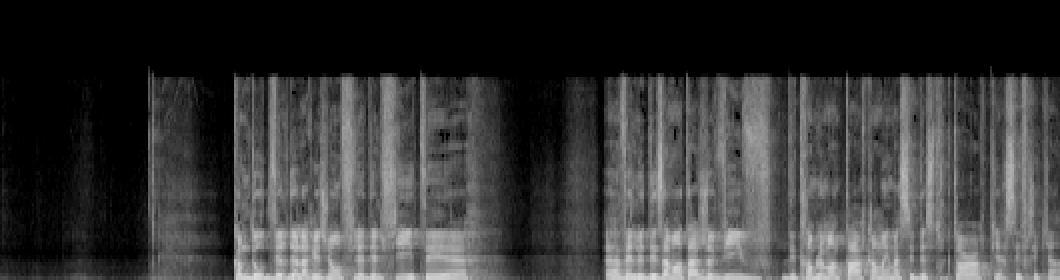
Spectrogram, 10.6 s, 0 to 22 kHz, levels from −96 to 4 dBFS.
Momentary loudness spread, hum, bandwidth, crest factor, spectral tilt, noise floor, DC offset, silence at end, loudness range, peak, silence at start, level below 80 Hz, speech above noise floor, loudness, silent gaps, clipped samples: 11 LU; none; 16 kHz; 20 dB; -4 dB/octave; -75 dBFS; under 0.1%; 0 s; 3 LU; -2 dBFS; 2.35 s; -60 dBFS; 55 dB; -20 LUFS; none; under 0.1%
